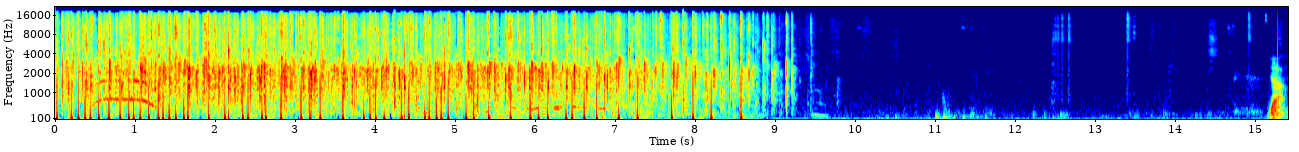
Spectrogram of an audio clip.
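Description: Dense audience applause as a guest is invited onto the stage, many hands clapping loudly and steadily for about eight seconds, then fading away into near silence with a few faint rustles and a soft knock at the end.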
